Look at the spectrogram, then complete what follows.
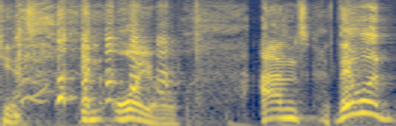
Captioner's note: laughing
